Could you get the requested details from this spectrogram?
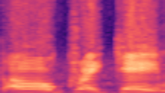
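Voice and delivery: loud, slow, high sarcastic "great game"; sarcastic mock cheer. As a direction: sneer it like a smug fan. Mocking fan's sarcastic cheer.

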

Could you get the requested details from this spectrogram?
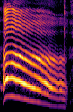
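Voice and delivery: loud, laughing cry of getting it; sudden realization. Retold or imitated. Viewer suddenly understands the show, laughing exclamation. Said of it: "Y yo así de".

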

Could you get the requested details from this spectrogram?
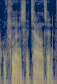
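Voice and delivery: ordinary talk

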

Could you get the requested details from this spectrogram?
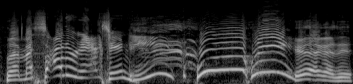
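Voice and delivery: hammed-up Southern American accent on request; playful fake Southern US accent. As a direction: show off a mock Southern US drawl with a whoop. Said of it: "¿Puedes hacer un acento southern?".

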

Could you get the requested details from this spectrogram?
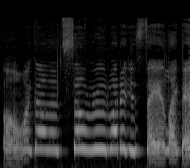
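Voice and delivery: squeaky high voice scolding herself; high mock self-scolding. Scolding herself after being rude to the roommate, squeaky high mock voice. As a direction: shriek at yourself in mock horror. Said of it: "but I was just like".

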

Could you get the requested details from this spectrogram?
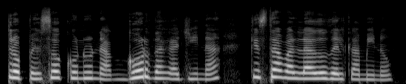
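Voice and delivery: plain reading voice

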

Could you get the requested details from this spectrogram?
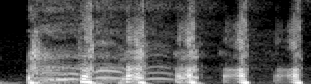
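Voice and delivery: big high burst of laughter; loud laughter. Real, not acted. Laughing at his own story.

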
